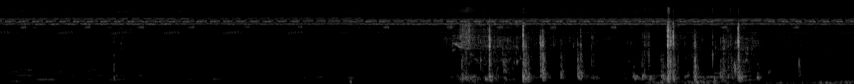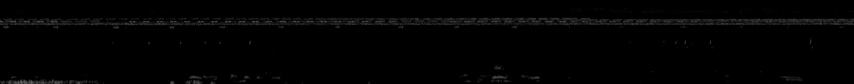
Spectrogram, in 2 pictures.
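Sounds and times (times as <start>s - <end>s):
insects chirring: 0.0s - 17.0s
sharp clicks and knocks: 4.6s - 7.8s.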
